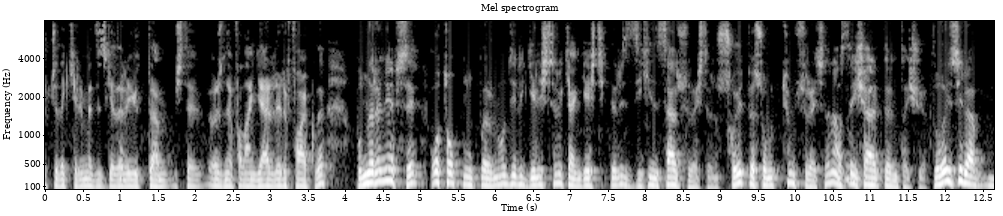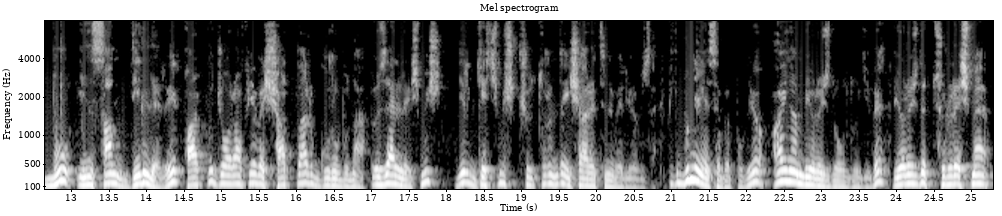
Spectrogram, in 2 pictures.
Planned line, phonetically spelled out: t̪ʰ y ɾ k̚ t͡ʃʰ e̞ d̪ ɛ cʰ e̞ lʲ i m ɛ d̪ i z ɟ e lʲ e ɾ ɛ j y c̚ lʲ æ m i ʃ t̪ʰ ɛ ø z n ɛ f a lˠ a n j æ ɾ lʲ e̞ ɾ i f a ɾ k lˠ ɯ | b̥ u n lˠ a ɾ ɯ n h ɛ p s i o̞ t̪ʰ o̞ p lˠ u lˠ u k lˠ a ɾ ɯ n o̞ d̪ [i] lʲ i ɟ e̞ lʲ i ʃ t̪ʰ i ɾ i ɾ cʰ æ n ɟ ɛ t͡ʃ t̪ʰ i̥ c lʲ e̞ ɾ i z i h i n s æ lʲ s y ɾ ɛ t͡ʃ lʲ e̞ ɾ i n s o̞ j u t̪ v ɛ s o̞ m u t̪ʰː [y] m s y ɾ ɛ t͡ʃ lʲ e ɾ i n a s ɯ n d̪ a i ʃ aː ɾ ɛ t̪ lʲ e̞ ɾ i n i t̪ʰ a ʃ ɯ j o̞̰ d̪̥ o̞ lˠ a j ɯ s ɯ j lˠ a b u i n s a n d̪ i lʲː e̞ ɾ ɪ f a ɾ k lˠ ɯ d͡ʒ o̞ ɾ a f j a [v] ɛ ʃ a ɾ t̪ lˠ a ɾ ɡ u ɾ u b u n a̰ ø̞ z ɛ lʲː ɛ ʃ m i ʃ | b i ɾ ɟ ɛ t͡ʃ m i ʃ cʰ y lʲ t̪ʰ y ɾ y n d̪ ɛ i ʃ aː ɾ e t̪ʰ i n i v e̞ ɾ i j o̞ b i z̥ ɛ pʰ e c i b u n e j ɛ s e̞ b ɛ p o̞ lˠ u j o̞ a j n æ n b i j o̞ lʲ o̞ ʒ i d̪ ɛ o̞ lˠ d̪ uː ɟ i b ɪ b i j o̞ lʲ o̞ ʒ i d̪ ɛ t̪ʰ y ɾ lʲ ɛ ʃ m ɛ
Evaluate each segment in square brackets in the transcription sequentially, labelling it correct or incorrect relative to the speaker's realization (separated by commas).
correct, correct, correct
